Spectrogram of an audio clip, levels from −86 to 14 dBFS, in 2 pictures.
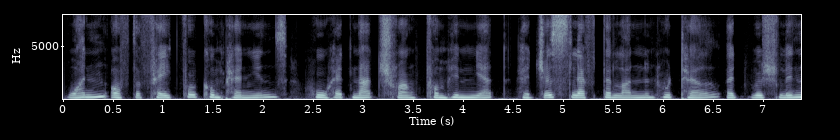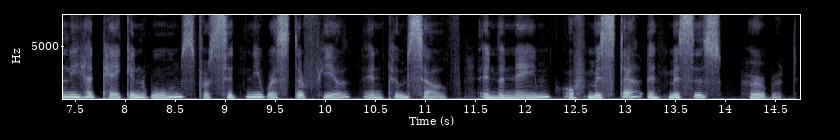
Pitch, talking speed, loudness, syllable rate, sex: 190 Hz, 145 wpm, -18 LUFS, 3.8 syllables/s, female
